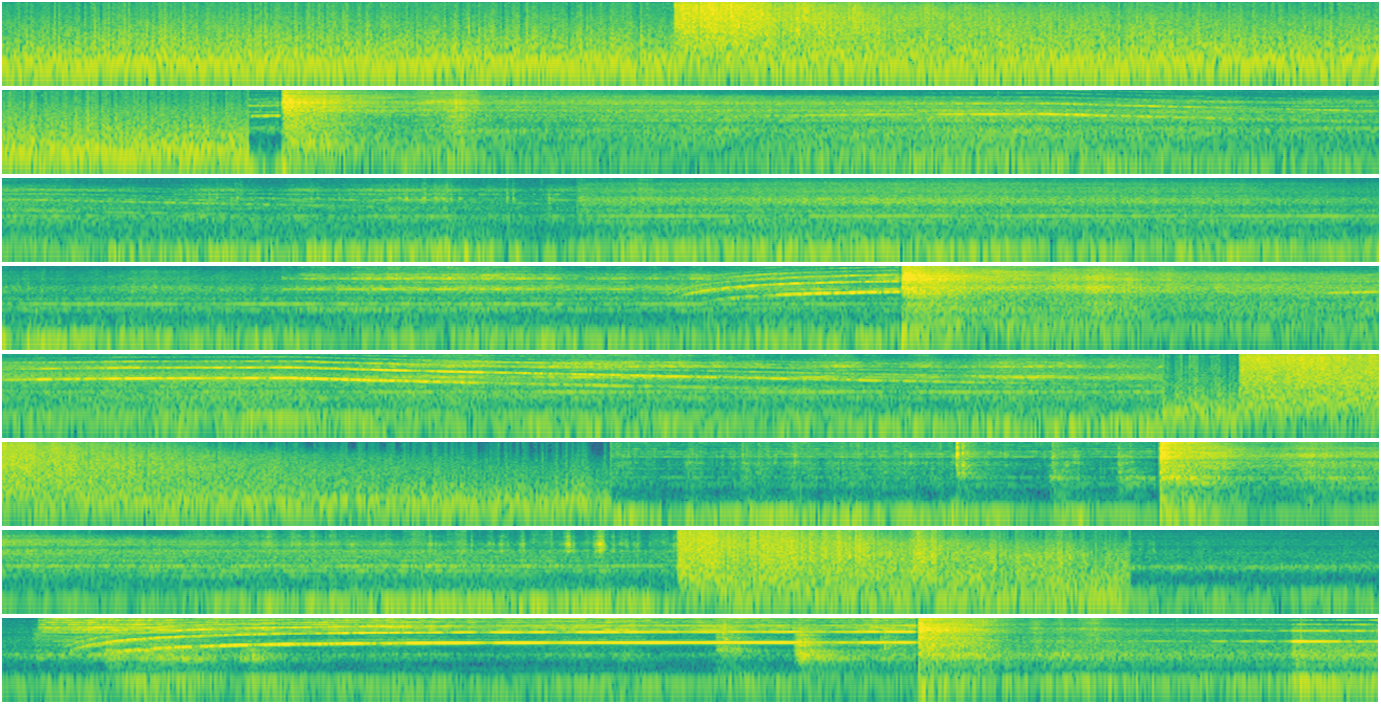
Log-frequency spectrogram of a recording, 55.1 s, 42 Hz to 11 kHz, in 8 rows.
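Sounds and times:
rocket motor roaring: 0:00.0 - 0:55.0
steady low rumble: 0:00.0 - 0:55.0
missile launch blast: 0:00.3 - 0:11.6, 0:25.2 - 0:27.8, 0:33.4 - 0:37.4, 0:44.7 - 0:47.0
siren-like whistles: 0:08.1 - 0:08.4, 0:09.2 - 0:33.5, 0:37.4 - 0:45.4, 0:46.9 - 0:55.0.

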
